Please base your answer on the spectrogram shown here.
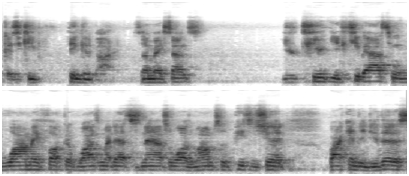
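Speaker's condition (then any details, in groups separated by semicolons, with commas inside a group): No condition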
